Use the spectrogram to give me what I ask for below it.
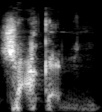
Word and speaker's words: Chakan: It's actually pronounced Chakan.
